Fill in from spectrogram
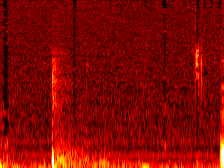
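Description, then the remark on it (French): A couple of sharp, dry clicks as a woman clicks a ballpoint pen, one crisp snap followed later by a fainter tick, set against a quiet, hushed background. “Elle est là avec vérité, son stylo, vraiment, elle est là, clac, clac.”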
